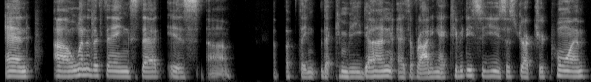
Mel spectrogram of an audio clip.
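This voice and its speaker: A woman presents to teachers over a computer microphone, in the unhurried manner of someone thinking as she goes. She speaks at a slow pace and keeps her delivery measured and explanatory. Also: extremely low pitch. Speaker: picture book author presenting to teachers. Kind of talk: online presentation to educators.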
